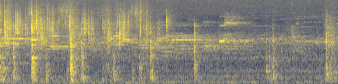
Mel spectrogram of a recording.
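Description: Roasted sesame and melon seeds are mixed into a coconut filling in a pan for mooncakes, with quiet repeated scraping and soft taps of a utensil against the pan, steady and close, with no voice.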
